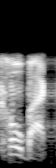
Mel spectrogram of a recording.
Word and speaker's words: Kobach: Well, first of all, let's place this guy, Kobach, and it's spelled K-O-B-A-C-H, pronounced like Coke with a B-A in the middle.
